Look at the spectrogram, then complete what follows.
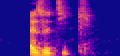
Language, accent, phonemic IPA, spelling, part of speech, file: French, France, /a.zɔ.tik/, azotique, adjective, LL-Q150 (fra)-azotique.wav
- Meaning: 1. azotic 2. nitric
